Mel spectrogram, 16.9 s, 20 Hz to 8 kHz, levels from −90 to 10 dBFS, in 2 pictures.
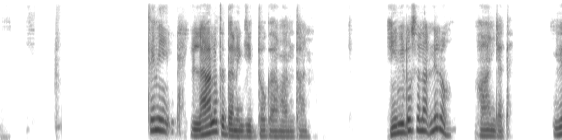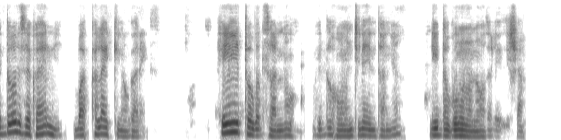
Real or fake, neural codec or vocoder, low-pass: fake; codec, 16 kHz in and 24 kHz out, 1.1 kbps, FireRedTTS-2 codec; 7.2 kHz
